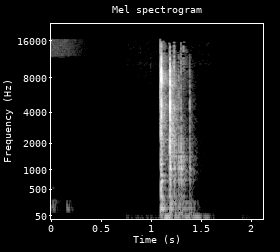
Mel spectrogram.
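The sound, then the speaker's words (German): A die is rolled: after a few soft taps and near silence, a loud, bright rattling clatter bursts out for about half a second, then quickly dies away. “Gut, dann lass den Würfel nochmal rollen.”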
